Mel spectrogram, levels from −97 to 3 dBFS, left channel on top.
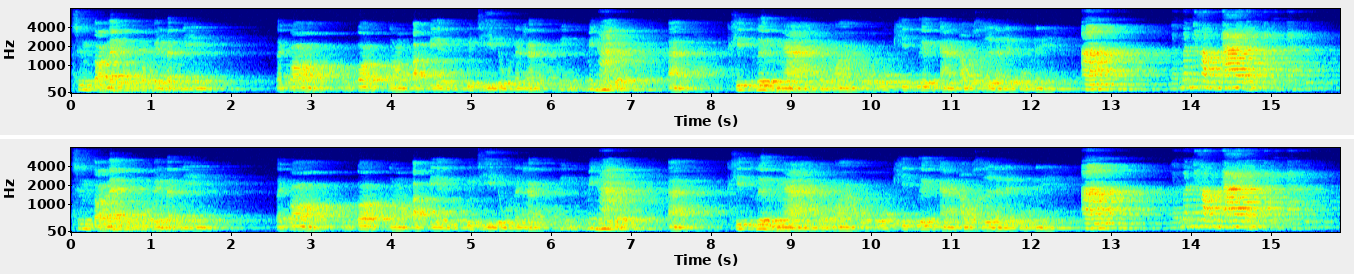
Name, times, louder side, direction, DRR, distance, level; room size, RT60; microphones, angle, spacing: voice 1, 0.0-1.6 2.6-6.9 7.5-7.6 8.2-12.3, equal, 20° right, -7 dB, 1.2 m, -31 dB
voice 2, 12.6-13.4 13.7-15.5, equal, 15° left, -6 dB, 1.7 m, -27 dB
7.0 x 5.4 x 3.9 m, 2.2 s
head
